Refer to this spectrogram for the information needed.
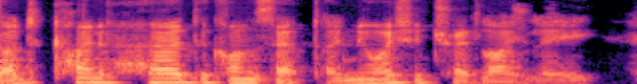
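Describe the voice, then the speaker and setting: A man's somewhat breathy voice with a Hertfordshire accent. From Hertfordshire, England. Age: middle-aged. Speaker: learning and development lead. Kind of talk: webinar conversation.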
